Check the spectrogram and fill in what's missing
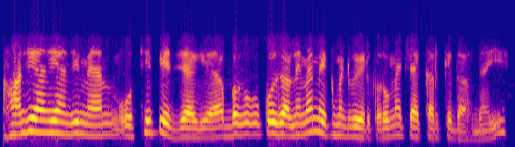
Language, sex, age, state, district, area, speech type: Punjabi, male, 18-30, Punjab, Muktsar, rural, conversation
